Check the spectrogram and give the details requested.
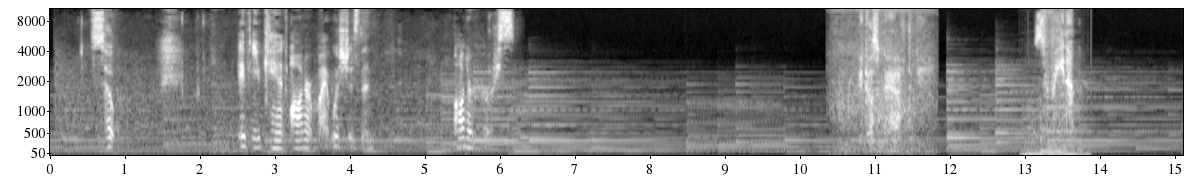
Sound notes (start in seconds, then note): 1.2 voiceover; 13.2 whispering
